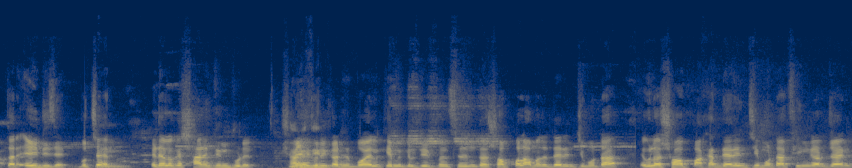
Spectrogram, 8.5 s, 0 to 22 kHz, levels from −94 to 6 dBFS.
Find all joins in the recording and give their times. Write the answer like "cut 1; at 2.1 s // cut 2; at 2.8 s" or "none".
cut 1; at 6.3 s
